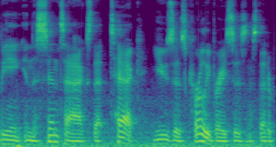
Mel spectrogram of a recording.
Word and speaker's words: TeX: it's a particular type of markup script called tech and that's spelled t-e-x and was the precursor to latex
